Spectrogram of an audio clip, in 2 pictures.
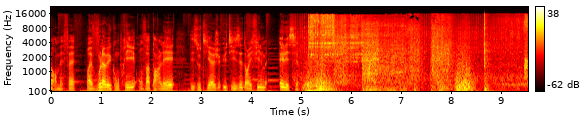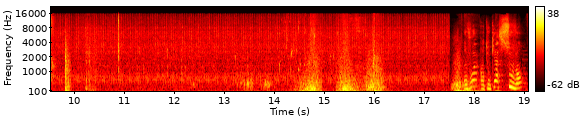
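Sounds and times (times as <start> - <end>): hand-cranked coffee grinder: 4.9 - 16.4.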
